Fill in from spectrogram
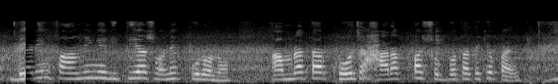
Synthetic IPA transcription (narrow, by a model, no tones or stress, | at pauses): ɖeaɾiŋfaɾmiŋeɾit̪iɦaʃɔnek̚puɾono | amɾat̪aɾkʰod͡ʑhaɾapːaʃobːot̪at̪ʰekepaj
